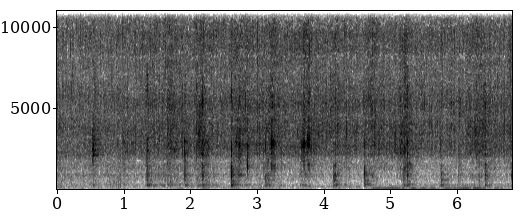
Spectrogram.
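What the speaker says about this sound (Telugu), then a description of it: "బాగా కలుపుకోవాలండి." Drumstick mutton curry with garam masala is stirred in a pan, a spoon scraping in repeated strokes over a soft sizzle, close and fairly quiet with no talking.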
